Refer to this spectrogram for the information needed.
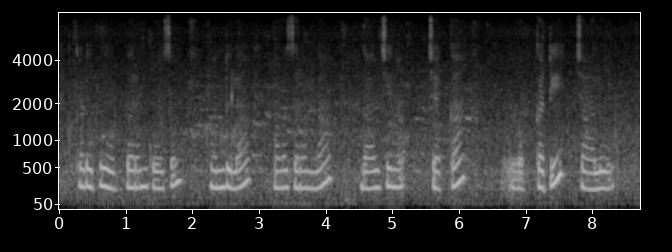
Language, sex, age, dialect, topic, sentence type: Telugu, male, 18-24, Southern, agriculture, statement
